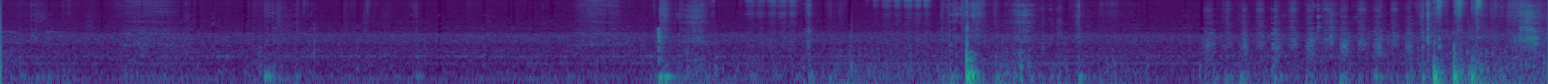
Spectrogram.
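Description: A pencil scratches lines along a ruler while drawing telephone poles for a one-point perspective train sketch, producing close, dry scraping strokes of varying length with short pauses and occasional taps, no talking.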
